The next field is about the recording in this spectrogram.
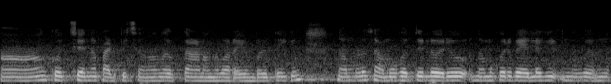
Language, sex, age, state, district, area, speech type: Malayalam, female, 30-45, Kerala, Kottayam, rural, spontaneous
